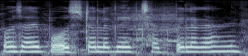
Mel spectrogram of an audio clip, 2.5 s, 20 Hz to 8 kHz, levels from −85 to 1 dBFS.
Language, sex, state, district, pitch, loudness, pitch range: Hindi, female, Uttar Pradesh, Lucknow, 250 Hz, -14 LUFS, 245-260 Hz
